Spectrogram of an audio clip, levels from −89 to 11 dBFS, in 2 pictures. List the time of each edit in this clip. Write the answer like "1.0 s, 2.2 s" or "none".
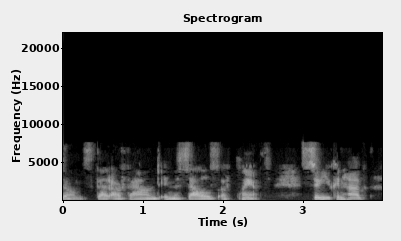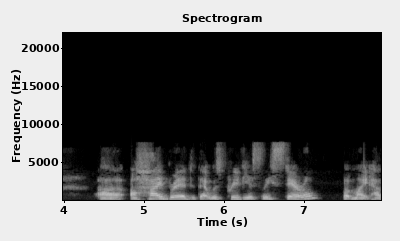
3.0 s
